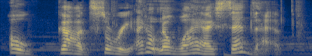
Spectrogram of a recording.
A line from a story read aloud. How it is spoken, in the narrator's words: I accidentally blurted out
